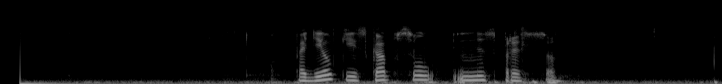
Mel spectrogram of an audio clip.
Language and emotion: Russian, neutral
